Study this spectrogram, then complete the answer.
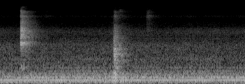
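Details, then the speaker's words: KDK ceiling fan bought in 2004, after a full overhaul, cleaning and regreasing of the dry bearings that were noisy before: low, steady hum with no bearing grinding or rumble; normal quiet running after repair. "Sebelum ni ada bearing macam bunyi bearing sikit, bising sikit. Alhamdulillah. Memang macam baru ah."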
